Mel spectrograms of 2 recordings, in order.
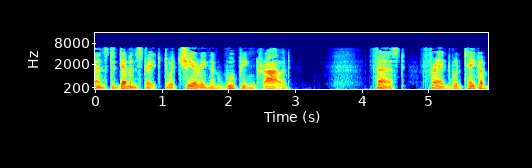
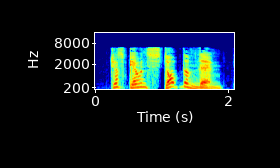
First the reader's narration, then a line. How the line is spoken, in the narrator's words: he said irritably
